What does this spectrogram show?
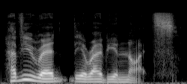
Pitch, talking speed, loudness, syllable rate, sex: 135 Hz, 190 wpm, -17 LUFS, 5.2 syllables/s, male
